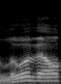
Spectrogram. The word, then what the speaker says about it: Louisville: the DS marketing summit I'll be down in Louisville Kentucky as I say it right no yep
